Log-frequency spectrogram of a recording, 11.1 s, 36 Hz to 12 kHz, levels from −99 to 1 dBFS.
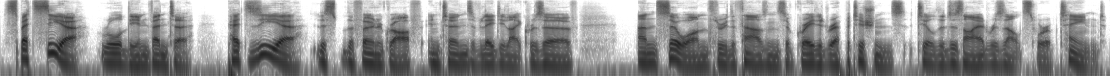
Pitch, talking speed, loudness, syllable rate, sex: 95 Hz, 145 wpm, -20 LUFS, 5.3 syllables/s, male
